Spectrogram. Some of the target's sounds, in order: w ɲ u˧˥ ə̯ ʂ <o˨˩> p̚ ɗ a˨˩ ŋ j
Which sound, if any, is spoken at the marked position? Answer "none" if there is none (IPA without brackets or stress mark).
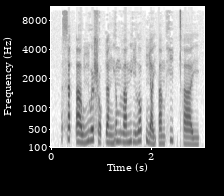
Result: ɔ˨˩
